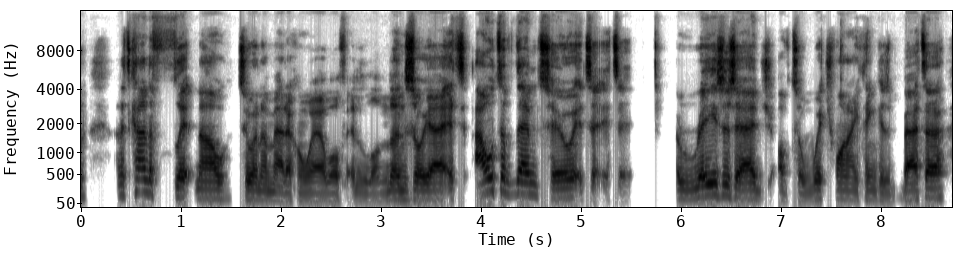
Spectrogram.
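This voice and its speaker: Male horror vlogger, casual and rambling, average pitch, plenty of "you know" fillers and stumbling restarts. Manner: stutters and repeats words when starting a thought. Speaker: horror movie reviewer. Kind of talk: casual spoken film review.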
